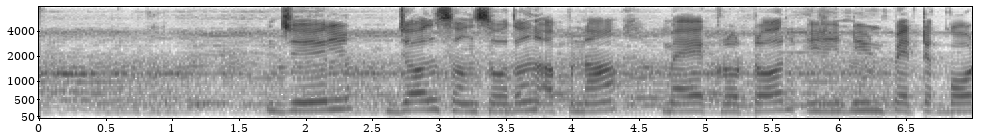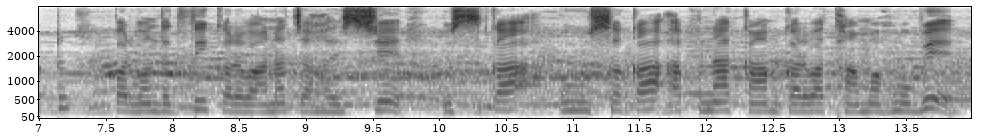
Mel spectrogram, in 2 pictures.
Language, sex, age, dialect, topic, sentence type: Magahi, female, 25-30, Northeastern/Surjapuri, banking, statement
